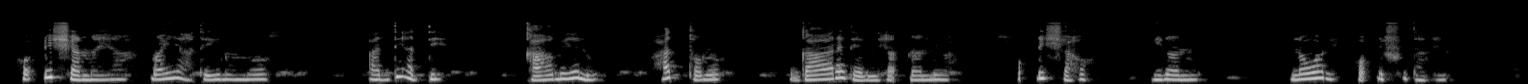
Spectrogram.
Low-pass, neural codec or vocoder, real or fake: 7.2 kHz; none; real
